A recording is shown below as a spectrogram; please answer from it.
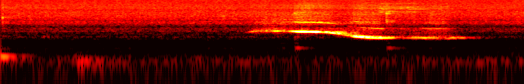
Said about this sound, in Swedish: Jag vänder och kollar dit den, dit den visslar.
